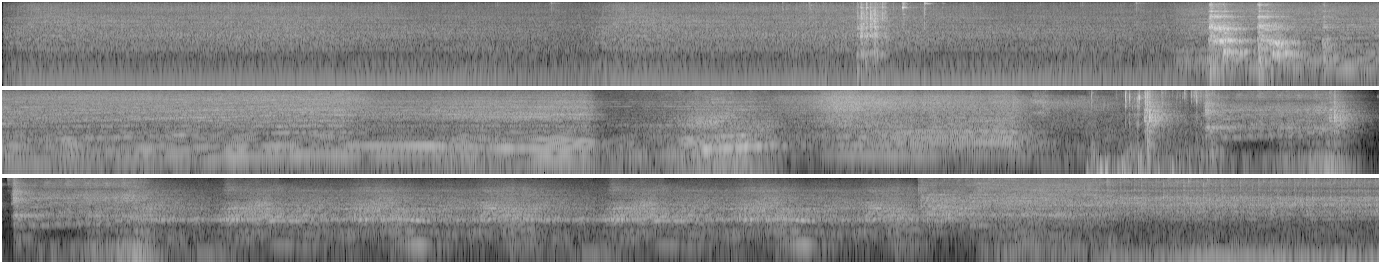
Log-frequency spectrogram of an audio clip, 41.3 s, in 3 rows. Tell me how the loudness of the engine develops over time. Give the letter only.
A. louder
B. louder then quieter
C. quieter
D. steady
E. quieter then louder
B.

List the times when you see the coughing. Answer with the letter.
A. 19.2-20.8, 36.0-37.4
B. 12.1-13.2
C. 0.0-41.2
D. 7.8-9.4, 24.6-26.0
B.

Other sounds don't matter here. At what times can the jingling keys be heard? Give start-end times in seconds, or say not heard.
7.8-9.4, 24.6-26.0.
